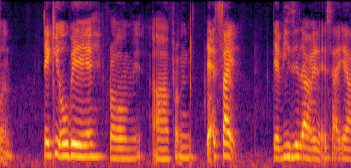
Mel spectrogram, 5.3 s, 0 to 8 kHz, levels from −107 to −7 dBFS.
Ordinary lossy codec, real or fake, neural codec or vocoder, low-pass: none; fake; codec, 16 kHz, 4 kbps, FreqCodec, larger model; none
